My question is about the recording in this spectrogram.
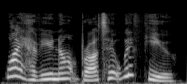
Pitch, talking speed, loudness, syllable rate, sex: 240 Hz, 255 wpm, -16 LUFS, 4.7 syllables/s, female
